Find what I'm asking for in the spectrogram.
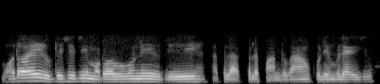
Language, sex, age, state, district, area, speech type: Assamese, male, 30-45, Assam, Dibrugarh, rural, conversation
